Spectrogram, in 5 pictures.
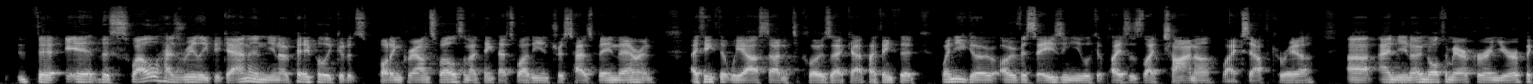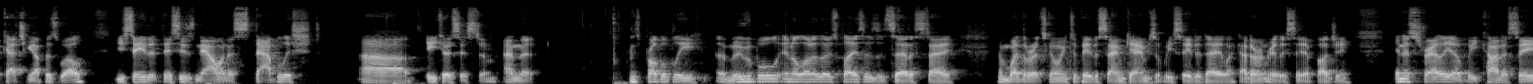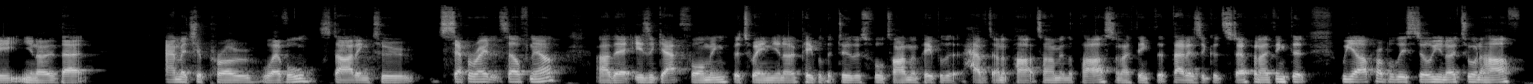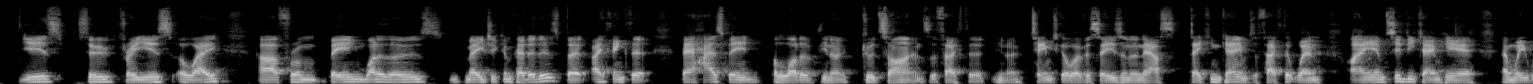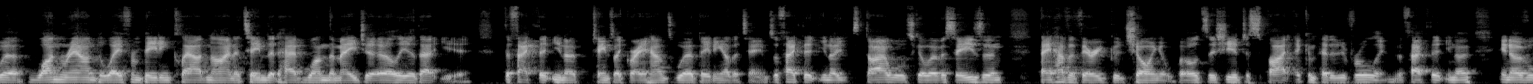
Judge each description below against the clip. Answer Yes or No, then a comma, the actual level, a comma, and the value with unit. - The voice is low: Yes, low, 105 Hz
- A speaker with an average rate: No, fast, 225 wpm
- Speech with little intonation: Yes, narrow, 2.1 semitones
